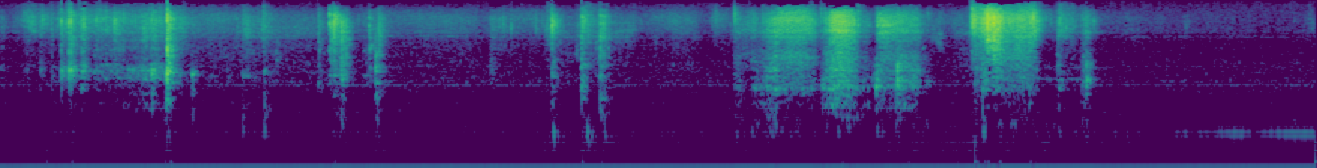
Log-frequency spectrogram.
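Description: Handling noises at a craft table: gloved hands setting down a plastic cup and then gripping and lifting a painted board off its cup supports, giving scattered clicks, taps and short rustling scrapes, the loudest a little after eight seconds in.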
